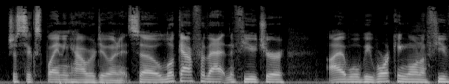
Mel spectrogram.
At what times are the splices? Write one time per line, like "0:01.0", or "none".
none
